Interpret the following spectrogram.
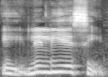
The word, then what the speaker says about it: Liliaceae: ठहरो, spelling check करो. LILIACEAE, लिलिएसी.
